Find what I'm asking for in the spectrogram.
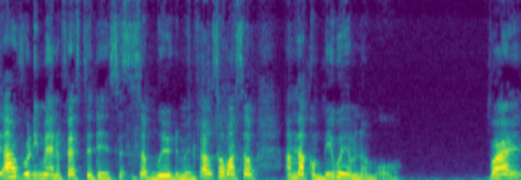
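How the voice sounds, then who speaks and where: A woman with an animated tone and lively intonation on a very clean recording with a silent background. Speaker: storytime vlogger. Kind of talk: personal storytelling. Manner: loud.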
